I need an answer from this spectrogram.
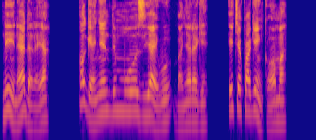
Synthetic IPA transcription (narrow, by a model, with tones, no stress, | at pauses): ni˦ɦi˨ne˨e˦de˨ɾḛ˨ja˦ | ɔ˦ɡe˨ɲe˦n̩˦dɪ˦m̩˦mʊ˦o˦zi˦ja˦i˨wu˦ba˨ɲe˦ɾe˦ɡɪ˦ | i˦t͡ʃe˦kʷa˦ɡɪ˦ŋ̩˨kɔ˨ɔ˦ma˦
